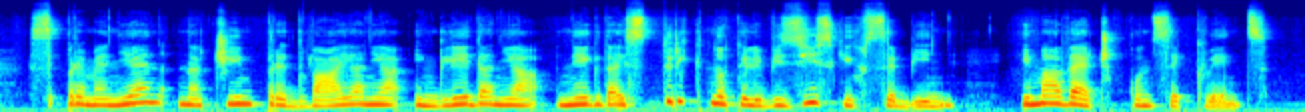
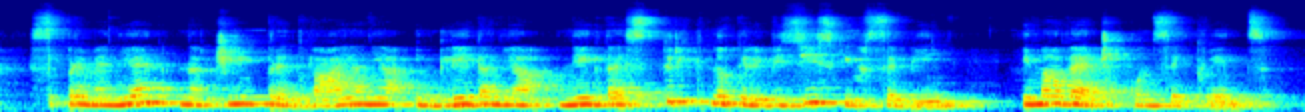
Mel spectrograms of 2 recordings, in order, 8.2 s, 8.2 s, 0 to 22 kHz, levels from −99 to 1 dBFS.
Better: first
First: none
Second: room echo; dies away in 0.7 s

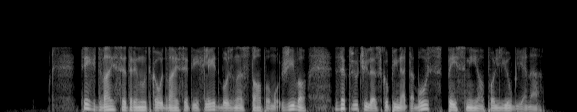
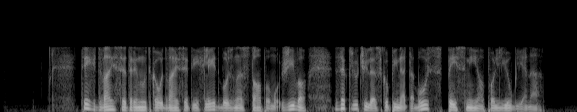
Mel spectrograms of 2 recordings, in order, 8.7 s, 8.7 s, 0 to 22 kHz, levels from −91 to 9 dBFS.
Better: second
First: noise reduction (neural mask model Resemble Enhance denoiser)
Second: none

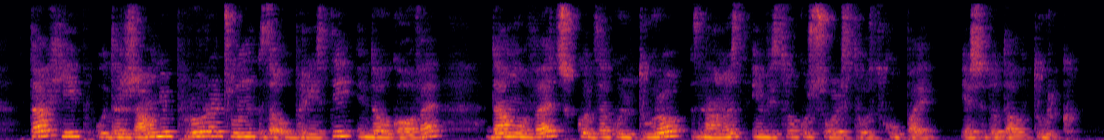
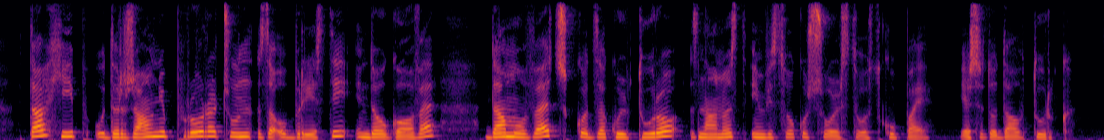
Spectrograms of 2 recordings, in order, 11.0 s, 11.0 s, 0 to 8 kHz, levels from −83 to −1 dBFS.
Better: second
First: room echo; dies away in 0.2 s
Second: none

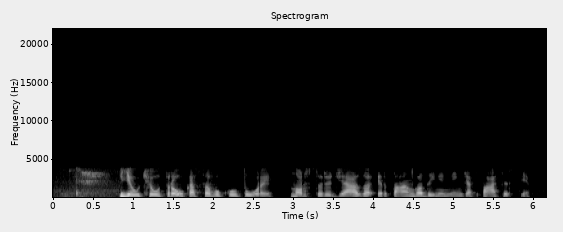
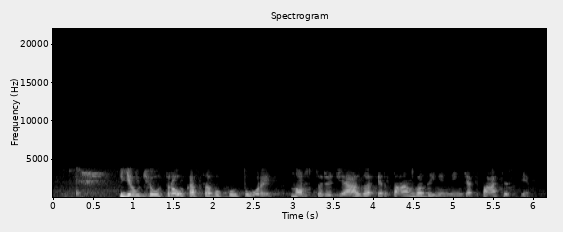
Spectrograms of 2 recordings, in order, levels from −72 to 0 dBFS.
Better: first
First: none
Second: room echo; dies away in 1 s

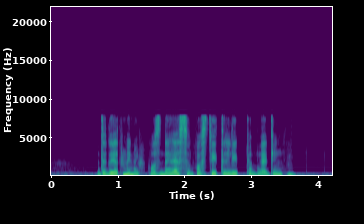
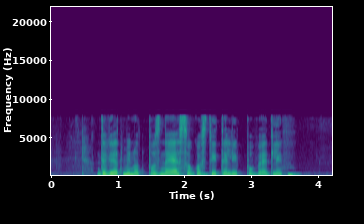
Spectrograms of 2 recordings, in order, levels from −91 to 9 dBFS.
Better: second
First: noise reduction (neural diffusion model UNIVERSE++)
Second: none

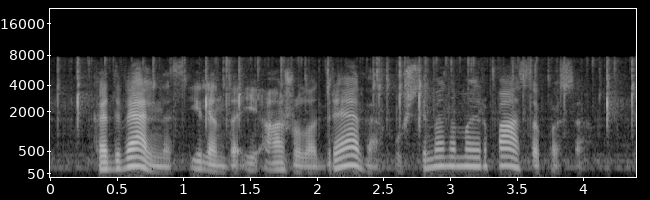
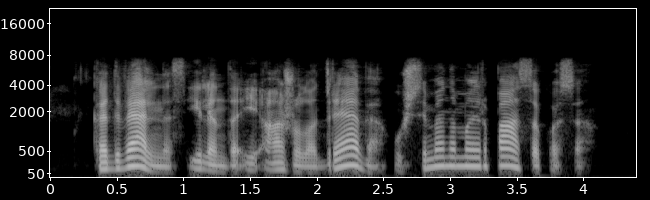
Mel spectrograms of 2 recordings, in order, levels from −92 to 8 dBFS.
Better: second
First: background sound (Frying (food)); 11 dB below the speech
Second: none

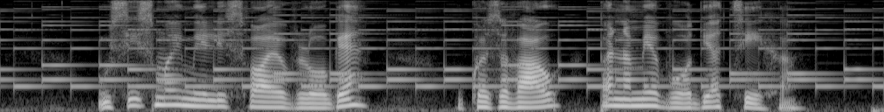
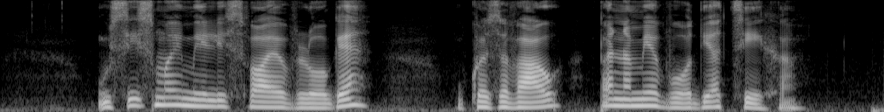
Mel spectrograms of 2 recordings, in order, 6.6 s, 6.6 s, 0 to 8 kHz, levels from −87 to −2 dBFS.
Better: second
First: background sound (Ringtone); 10 dB below the speech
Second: none

